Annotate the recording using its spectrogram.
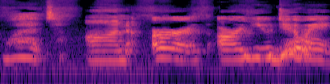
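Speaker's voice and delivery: put-on irritated voice. Retelling someone's reaction to messy painting, imitating someone irritated. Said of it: "so irritated with me".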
